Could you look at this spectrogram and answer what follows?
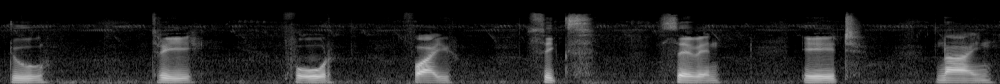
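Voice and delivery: low, level rep count; exercise counting. Acted. Instructor counting shoulder rotations, steady low count. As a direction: count evenly, one word per movement.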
